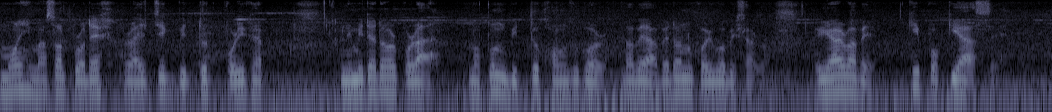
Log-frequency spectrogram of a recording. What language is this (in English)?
Assamese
